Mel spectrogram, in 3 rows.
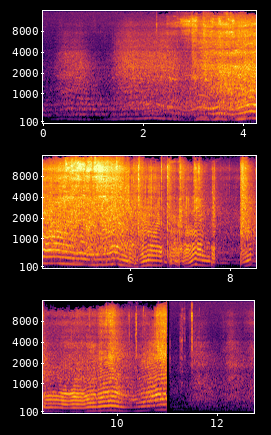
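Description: Citroën DS3 rally car passing at speed: the engine note climbs as it approaches and is loud from about four seconds in, dipping in pitch several times as it shifts. A sharp crack comes about eight seconds in, then the engine climbs again as it pulls away and cuts off abruptly near the end.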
